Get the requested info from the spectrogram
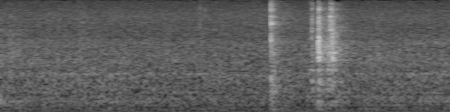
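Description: Steady faint room hiss, with a few short clicks from hands handling the clay and a wooden modelling tool about one and a half seconds in.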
